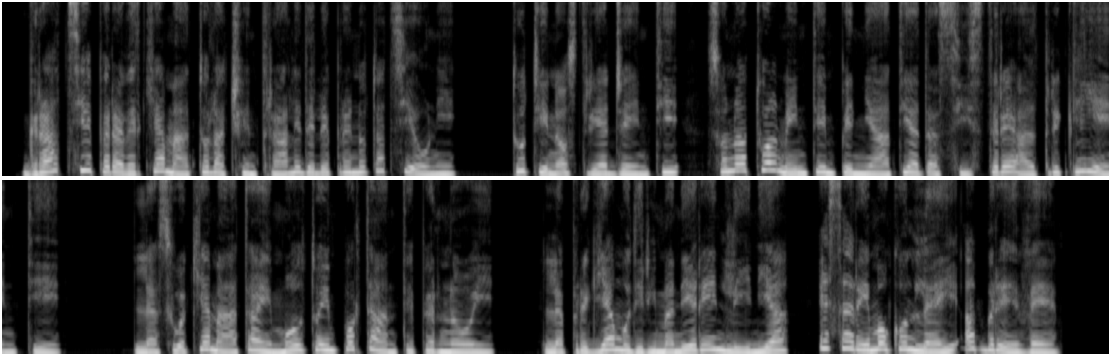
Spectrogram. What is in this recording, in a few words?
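italian interactive voice response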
